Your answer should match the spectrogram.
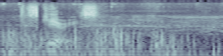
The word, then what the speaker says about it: Tiskiris: Now to bat is Tiskins. 1 out. Excuse me. Sophia Tiskiris. That's how you pronounce that name.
